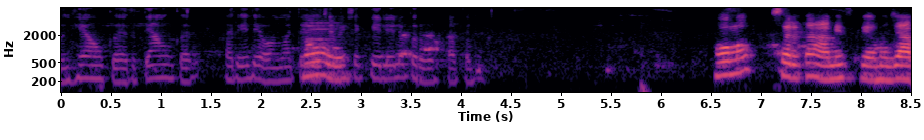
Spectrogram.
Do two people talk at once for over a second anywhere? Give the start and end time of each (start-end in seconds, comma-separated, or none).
none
